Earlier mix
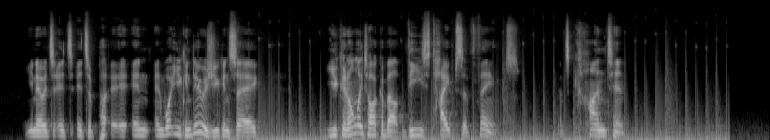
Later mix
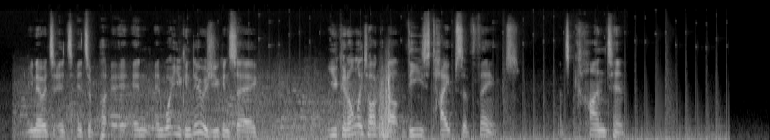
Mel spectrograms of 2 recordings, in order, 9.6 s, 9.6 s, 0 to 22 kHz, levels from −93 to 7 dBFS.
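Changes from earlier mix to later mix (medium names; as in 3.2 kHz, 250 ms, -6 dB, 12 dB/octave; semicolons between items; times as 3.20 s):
first sound: unmuted; master: add treble shelf 7.8 kHz +11 dB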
